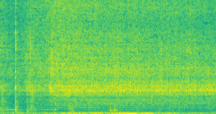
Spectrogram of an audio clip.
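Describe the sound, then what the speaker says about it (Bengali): A spice masala of chili powder, kasuri methi, salt and sugar fries in a pan as a steady sizzle, with a brief clink near the start and a soft low hum underneath. No one speaks. "একেবারে আমি মশলাটা ভালো করে কষিয়ে নেব"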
